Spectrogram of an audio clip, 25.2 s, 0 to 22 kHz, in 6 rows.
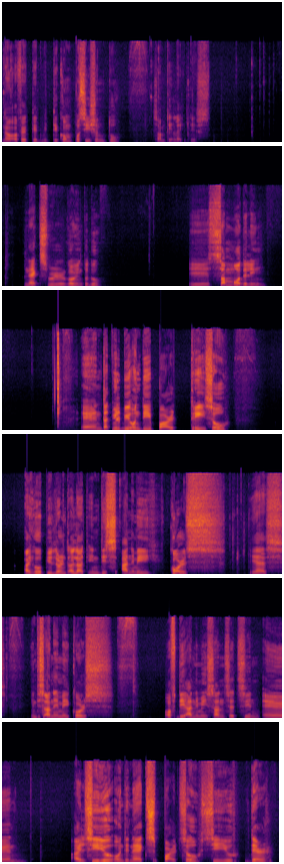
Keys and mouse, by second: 0.0 click, 0.3 g, 2.2 right click, 2.6 ctrl+s, 2.9 click, 3.7 shift+middle click, 4.2 ctrl+s, 9.1 ctrl+s, 14.3 click, 15.8 shift+middle click, 16.2 ctrl+s, 16.5 shift+middle click, 17.8 shift+middle click.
